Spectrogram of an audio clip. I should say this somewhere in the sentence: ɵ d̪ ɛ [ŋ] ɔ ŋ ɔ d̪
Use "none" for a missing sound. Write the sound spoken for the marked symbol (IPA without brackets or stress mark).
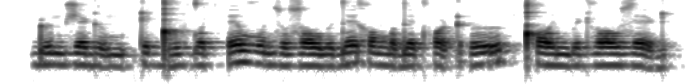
x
